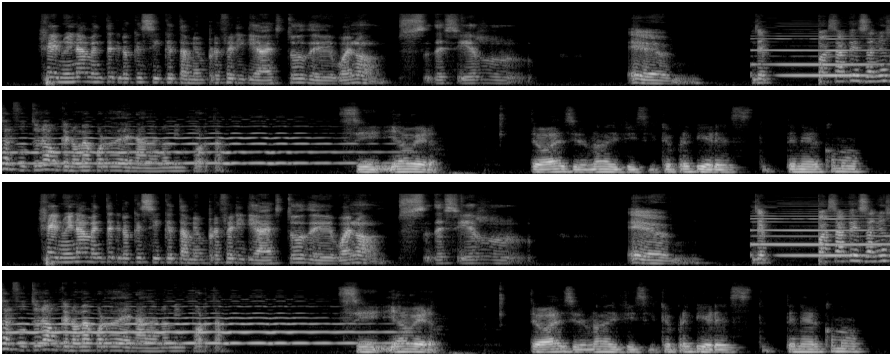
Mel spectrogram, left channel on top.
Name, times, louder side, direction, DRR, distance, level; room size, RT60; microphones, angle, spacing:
voice 1, 0.4-5.2 6.3-7.0 7.5-7.6 8.2-11.1, right 2 dB, 20° right, 1.3 m, -27 dB
Wind instrument woodwind instrument, 7.5-13.0 13.4-13.5, right 3 dB, 35° right, 1.1 m, -26 dB
voice 2, 12.3-13.2 14.2-17.4, left 1 dB, 75° right, 1.8 m, -22 dB
4.2 x 3.1 x 3.7 m
head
